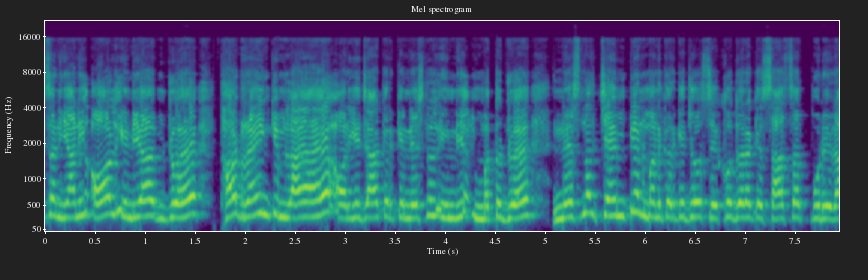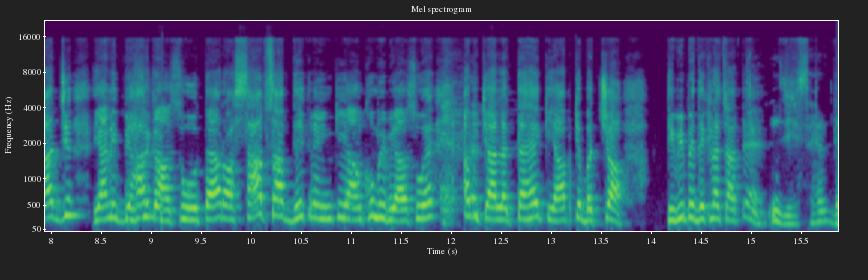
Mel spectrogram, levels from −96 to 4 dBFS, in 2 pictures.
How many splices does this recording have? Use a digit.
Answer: 1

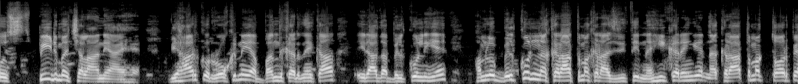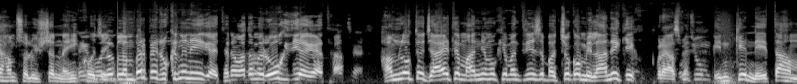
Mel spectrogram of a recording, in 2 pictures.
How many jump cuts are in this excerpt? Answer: 2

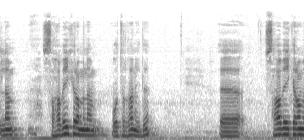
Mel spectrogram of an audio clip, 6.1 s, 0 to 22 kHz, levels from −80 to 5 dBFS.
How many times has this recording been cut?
1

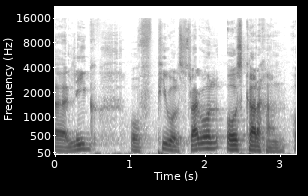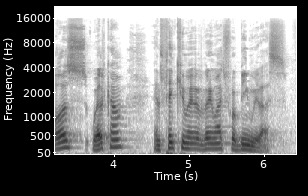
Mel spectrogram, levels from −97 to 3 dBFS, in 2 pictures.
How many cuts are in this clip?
0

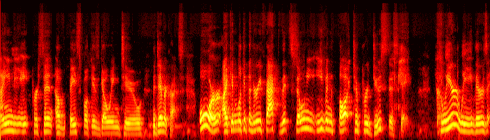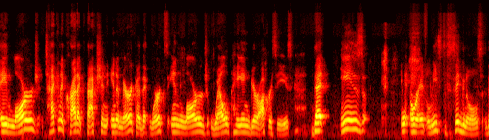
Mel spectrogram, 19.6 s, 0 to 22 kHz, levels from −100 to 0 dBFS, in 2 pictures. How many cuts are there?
1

